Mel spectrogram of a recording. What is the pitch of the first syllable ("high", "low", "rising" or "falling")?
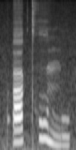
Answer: rising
